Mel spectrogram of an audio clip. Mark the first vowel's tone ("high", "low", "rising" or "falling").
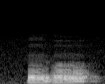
low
